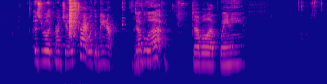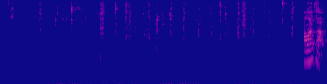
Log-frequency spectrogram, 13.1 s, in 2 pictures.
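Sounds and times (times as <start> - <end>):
chewing crunchy food: 6.0 - 13.0.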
